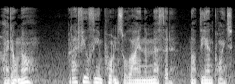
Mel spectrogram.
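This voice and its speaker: A man playing a measured, scholarly young alchemist, background noise. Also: mid-range voice, animated, darkish tone, natural voice. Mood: curious, explaining. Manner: measured, precise, academic phrasing. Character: calm, curious, scholarly young male alchemist, politely detached. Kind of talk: video game voice acting.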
